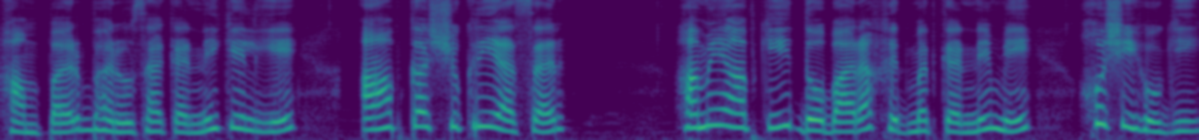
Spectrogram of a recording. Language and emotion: Urdu, happy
